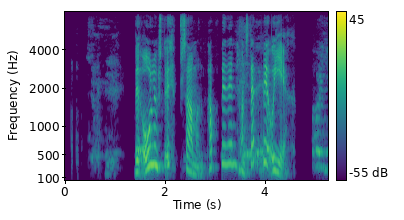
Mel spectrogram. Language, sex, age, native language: Icelandic, female, 30-39, Icelandic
